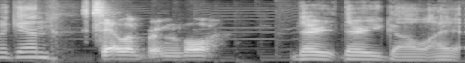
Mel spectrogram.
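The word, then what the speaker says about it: Celebrimbor: that that makes the rings how do you pronounce his name again saleh brimbo there there you go i i knew i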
